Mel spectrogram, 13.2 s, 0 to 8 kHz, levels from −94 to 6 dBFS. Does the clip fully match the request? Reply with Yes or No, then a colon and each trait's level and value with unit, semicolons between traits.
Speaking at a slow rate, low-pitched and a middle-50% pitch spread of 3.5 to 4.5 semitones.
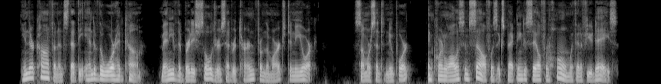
No: average, 195 wpm; low, 110 Hz; average, 3.8 semitones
